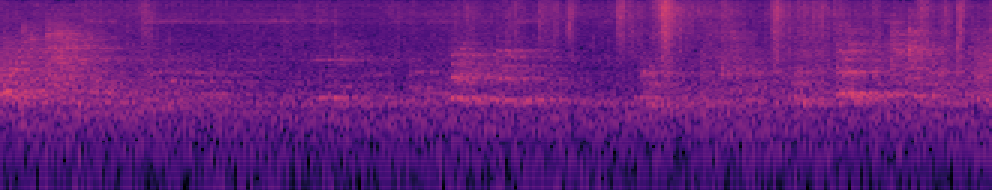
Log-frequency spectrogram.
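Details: Chimpanzees at Tama Zoological Park in Japan scream while going back into their sleeping quarters; faint wavering, harmonic wails rise and fall in overlapping bursts against a reverberant, hissy background with scattered sharp knocks.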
